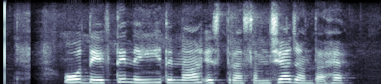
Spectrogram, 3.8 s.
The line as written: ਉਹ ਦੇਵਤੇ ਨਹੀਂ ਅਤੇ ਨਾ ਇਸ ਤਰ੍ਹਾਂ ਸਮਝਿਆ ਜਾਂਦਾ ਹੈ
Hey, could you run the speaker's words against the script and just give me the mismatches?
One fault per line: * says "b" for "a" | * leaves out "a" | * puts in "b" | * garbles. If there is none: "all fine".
all fine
